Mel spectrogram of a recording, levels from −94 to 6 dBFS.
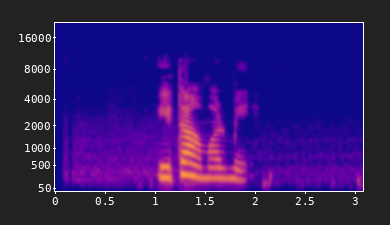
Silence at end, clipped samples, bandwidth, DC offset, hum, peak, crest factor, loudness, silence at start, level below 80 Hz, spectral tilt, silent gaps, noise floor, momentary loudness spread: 1.2 s; under 0.1%; 10.5 kHz; under 0.1%; none; -2 dBFS; 24 dB; -21 LUFS; 1.05 s; -80 dBFS; -5.5 dB/octave; none; -69 dBFS; 19 LU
